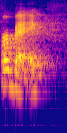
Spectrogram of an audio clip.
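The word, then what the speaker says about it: Oribe: orb o r i b e but it's pronounced orb that texturizing spray is amazing it gives a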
